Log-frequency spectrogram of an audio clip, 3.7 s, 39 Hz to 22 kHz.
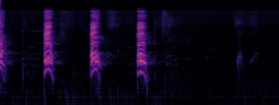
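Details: Golden Retriever giving three loud, short barks at a steady rhythm roughly every 0.6 seconds, then falling quiet apart from a faint final yip.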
